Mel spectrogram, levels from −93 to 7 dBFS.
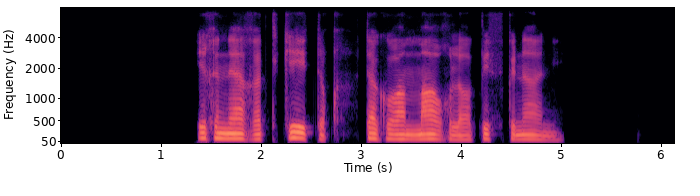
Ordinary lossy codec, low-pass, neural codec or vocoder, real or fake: Opus, 24 kbps; 7.2 kHz; autoencoder, 48 kHz, 128 numbers a frame, DAC-VAE, trained on Japanese speech; fake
